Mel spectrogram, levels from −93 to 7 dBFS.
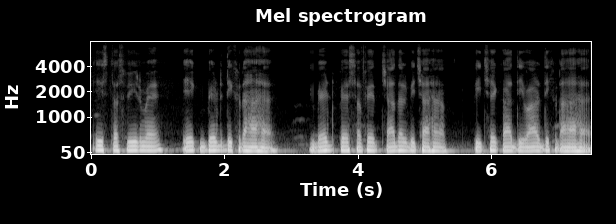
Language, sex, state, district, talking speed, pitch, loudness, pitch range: Hindi, male, Bihar, Patna, 160 wpm, 105 Hz, -14 LUFS, 100-110 Hz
